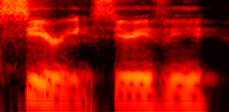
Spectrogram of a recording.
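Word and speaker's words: Serie V: So like Siri V, it all just comes from the Spanish. That's like the Spanish pronunciation.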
